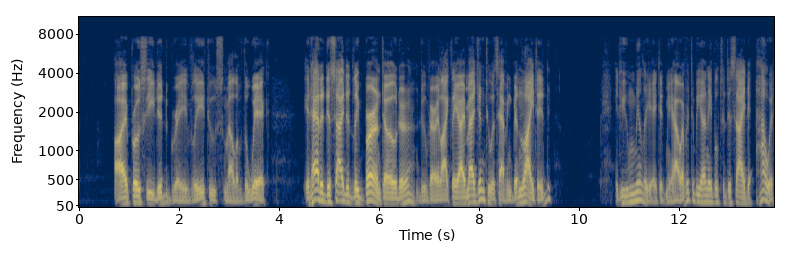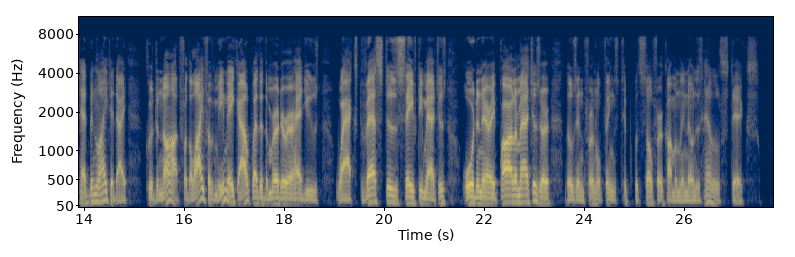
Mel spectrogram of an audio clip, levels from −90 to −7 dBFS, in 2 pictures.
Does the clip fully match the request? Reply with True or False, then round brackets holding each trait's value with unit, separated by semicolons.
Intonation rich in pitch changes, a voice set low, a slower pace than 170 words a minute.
True (6.1 semitones; 95 Hz; 160 wpm)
